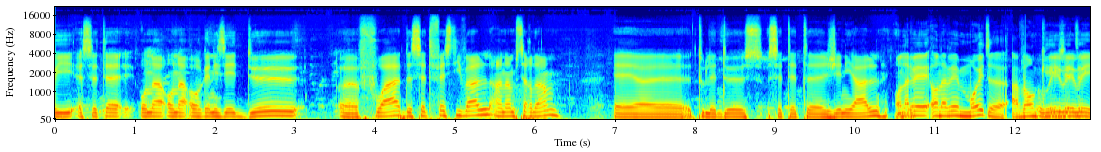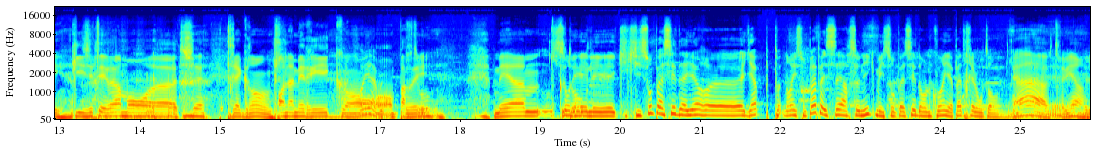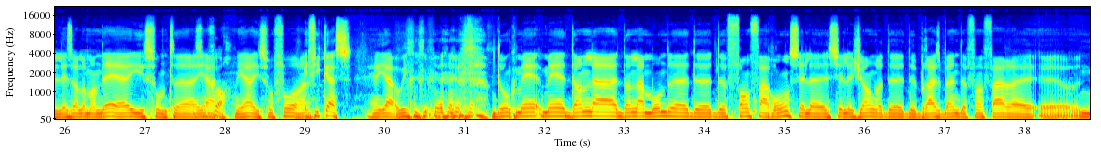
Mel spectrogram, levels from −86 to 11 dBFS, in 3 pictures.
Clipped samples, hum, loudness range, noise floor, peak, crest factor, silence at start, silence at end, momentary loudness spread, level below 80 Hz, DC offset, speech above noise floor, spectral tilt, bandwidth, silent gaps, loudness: under 0.1%; none; 2 LU; -32 dBFS; 0 dBFS; 10 dB; 0 s; 0 s; 4 LU; -28 dBFS; 0.2%; 22 dB; -6.5 dB/octave; 15 kHz; none; -11 LUFS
